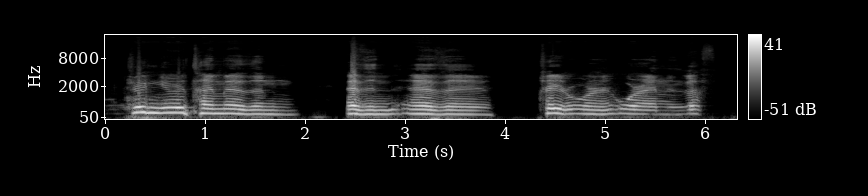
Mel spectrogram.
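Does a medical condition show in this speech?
Yes: cerebral palsy; with developmental delay.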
